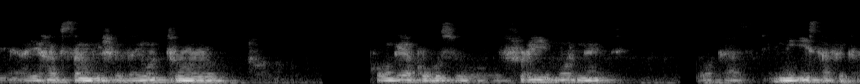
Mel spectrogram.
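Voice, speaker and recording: With audible room echo, a speaker with a Burundian accent talks at a fairly slow pace in a somewhat breathy, monotone, flat delivery broken by long, frequent pauses. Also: man, very deep, low pitch for a man. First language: Kirundi. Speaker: business representative. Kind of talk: meeting contribution. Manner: halting.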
